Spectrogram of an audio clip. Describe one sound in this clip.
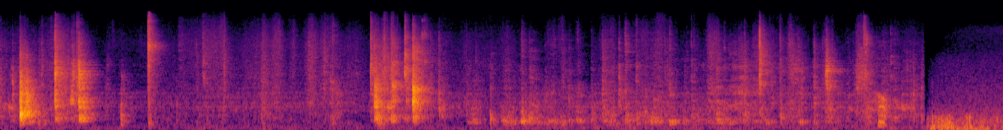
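Small plastic parts click and rattle by hand.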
